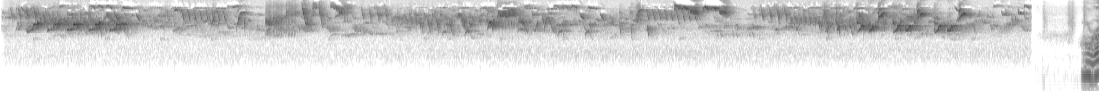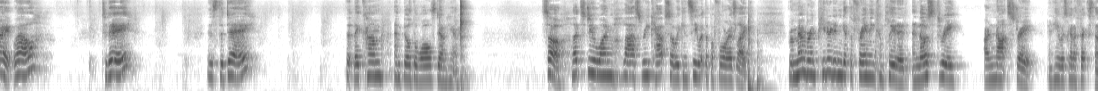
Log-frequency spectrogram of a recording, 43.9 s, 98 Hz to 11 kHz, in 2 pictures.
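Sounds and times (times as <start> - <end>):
birds singing and chirping: 0.0 - 20.6.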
